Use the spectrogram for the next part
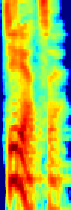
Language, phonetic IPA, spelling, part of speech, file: Russian, [tʲɪˈrʲat͡sːə], теряться, verb, Ru-теряться.ogg
- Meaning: 1. to get lost, to disappear 2. to lose one's way 3. to lose one's presence of mind, to get flustered 4. to fail, to weaken (eyesight, hearing, memory, etc.) 5. passive of теря́ть (terjátʹ)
